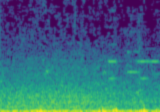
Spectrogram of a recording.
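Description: Wind buffeting a handheld microphone: a low, gusty rumble, with several stronger puffs in the second half.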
